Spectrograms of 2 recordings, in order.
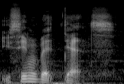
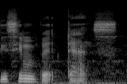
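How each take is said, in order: First: It is said in a put-on character voice. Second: It is said in the reader's ordinary voice.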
